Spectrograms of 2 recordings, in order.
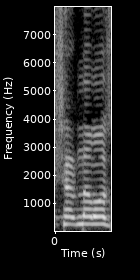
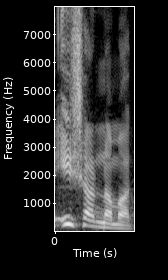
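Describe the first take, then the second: First: The first vowel sounds like 'e'. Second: The first vowel sounds like 'ee'. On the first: The speaker calls it wrong. "আপনি এশার নামাজ বলবেন কেন?" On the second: The speaker calls it right. "আপনি বলবেন ঈশার নামাজ।"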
